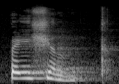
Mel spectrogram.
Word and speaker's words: patient: Yang ini jangan lupa ada T di belakangnya, patient. Nah, kan dibacanya sebagai sh.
